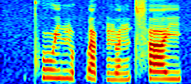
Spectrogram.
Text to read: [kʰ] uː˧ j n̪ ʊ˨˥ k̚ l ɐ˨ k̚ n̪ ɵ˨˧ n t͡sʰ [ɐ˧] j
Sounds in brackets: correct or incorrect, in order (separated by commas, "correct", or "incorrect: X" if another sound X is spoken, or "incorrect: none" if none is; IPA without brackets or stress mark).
correct, correct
